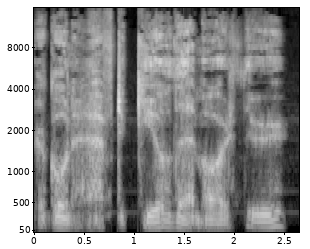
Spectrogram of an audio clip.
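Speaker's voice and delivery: lightly voiced demonic tempter; a hint of a demon. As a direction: coax him toward murder. Demon urges murder.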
